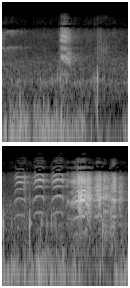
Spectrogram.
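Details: Sulphur-crested cockatoo in Australia giving a harsh, grating screech after a run of short, arched squawks.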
